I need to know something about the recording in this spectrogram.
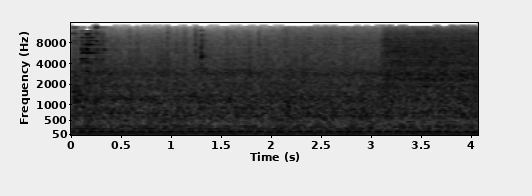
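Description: Steady rushing hiss of a bench-mounted oxygen-propane lampworking torch flame heating a borosilicate glass rod, over a steady low hum; the hiss grows a little brighter about three seconds in.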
